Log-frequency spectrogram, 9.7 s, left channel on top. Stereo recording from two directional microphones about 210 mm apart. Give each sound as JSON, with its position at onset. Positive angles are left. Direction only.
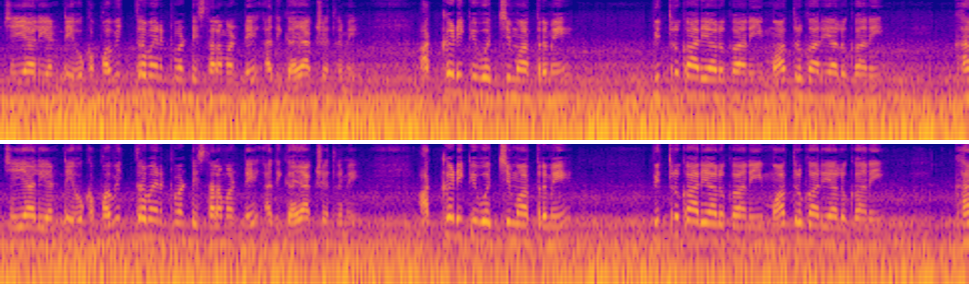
{"t": 0.1, "sound": "speech", "side_deg": -15}
{"t": 4.2, "sound": "speech", "side_deg": -20}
